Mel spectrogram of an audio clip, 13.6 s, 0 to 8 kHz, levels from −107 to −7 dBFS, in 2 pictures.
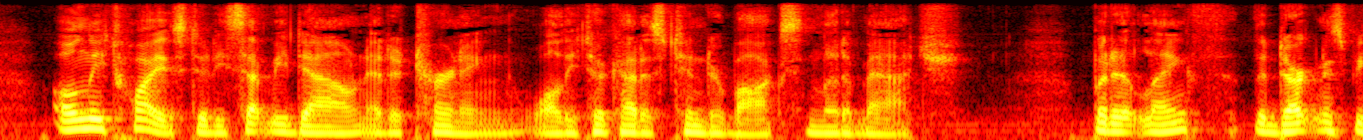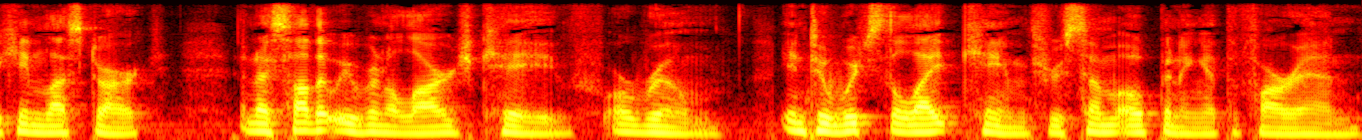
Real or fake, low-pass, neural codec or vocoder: real; 7.2 kHz; none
